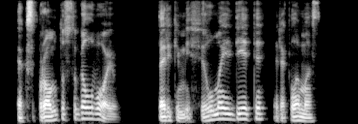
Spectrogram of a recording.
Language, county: Lithuanian, Utena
